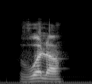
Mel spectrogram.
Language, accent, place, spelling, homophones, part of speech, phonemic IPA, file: French, France, Lyon, voilà, voila / voilât, verb / preposition, /vwa.la/, LL-Q150 (fra)-voilà.wav
- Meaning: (verb) 1. there (it) is, there (it) comes 2. here (it) is, here (it) comes 3. that is (introduces something one has said, whereas voici something one is about to)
